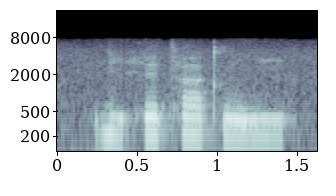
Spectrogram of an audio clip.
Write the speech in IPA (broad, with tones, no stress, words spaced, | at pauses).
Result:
ɗi˨ hɛ˦tʰa˦kʰũ˨ wi˦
